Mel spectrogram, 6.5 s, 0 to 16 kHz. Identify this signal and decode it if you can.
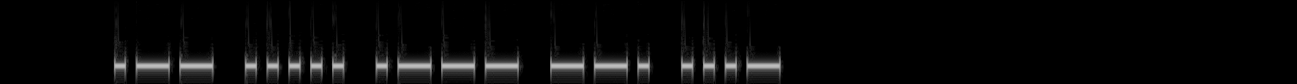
Morse code, heard as a keyed tone, about 22 wpm, 700 Hz. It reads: W5JGV
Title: USA Call Signs - 5 Characters - Repeated 2x - 22wpm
